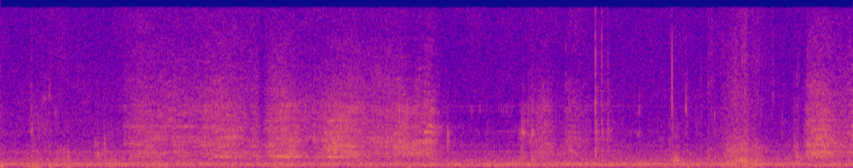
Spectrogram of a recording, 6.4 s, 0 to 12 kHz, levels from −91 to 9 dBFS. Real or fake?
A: real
